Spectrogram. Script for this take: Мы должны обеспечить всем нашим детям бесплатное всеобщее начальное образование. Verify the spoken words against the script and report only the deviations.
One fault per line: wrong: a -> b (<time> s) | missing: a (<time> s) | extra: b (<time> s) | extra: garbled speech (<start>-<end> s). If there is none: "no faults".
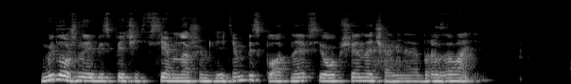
no faults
